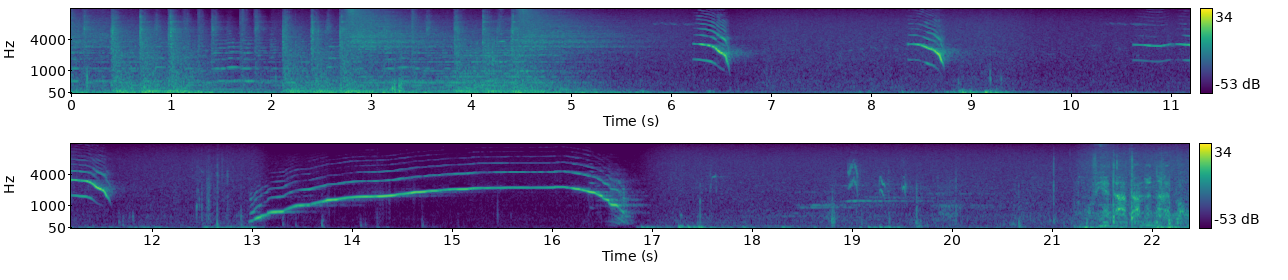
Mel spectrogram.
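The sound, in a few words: bull elk (wapiti) answering call in the distance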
